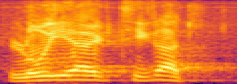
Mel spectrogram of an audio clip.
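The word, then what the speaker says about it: loyalty: 영어로 하면 뭐냐면 로얄티입니다 로얄티 뭐 왕궁 그런게 아니라 l자 발음으로 로얄티가 그 의리인데 그거를 한글로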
